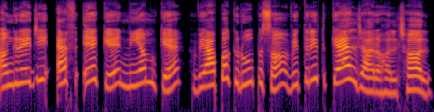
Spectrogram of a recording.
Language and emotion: Maithili, neutral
